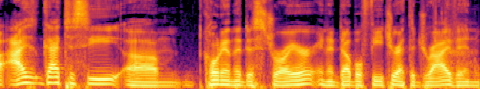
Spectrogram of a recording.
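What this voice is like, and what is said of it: Usual voice. Nothing is said of it.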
